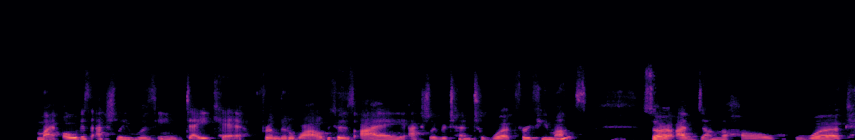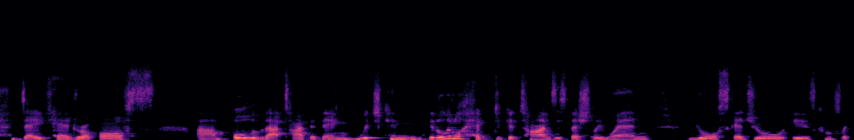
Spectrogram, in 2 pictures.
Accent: Australia; now in Melbourne, Australia; over on Instagram. We are a small Australian family of four.

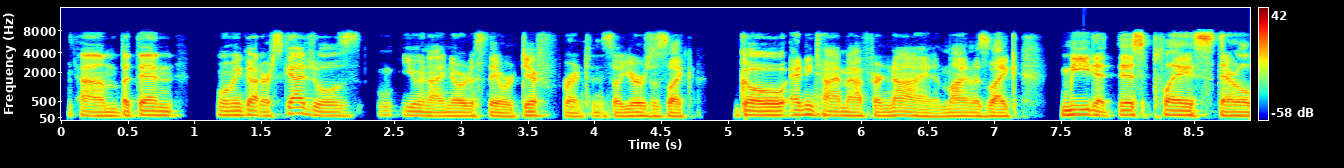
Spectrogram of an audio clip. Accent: Canada; now in -; I am, in fact, not an American citizen. I am a Canadian citizen. I flew from Canada.

